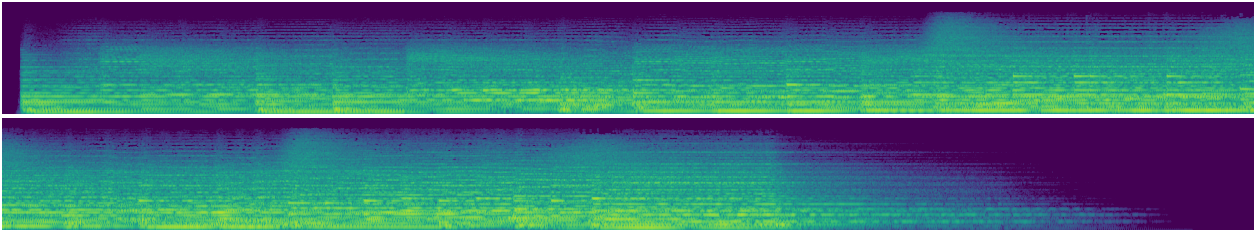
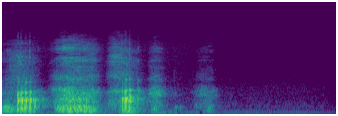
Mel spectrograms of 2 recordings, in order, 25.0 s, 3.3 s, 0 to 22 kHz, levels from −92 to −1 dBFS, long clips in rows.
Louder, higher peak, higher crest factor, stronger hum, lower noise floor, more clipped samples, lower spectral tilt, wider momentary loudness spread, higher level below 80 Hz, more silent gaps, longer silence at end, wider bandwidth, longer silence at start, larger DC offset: first, -18 LUFS vs -27 LUFS; about the same, -2 dBFS vs -4 dBFS; second, 16 dB vs 24 dB; neither; first, -77 dBFS vs -72 dBFS; neither; second, -6 dB/octave vs -9 dB/octave; second, 7 LU vs 18 LU; first, -34 dBFS vs -44 dBFS; neither; first, 2.8 s vs 1.25 s; first, 13 kHz vs 7.2 kHz; first, 0.2 s vs 0 s; neither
